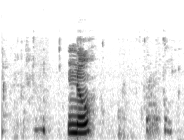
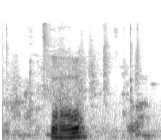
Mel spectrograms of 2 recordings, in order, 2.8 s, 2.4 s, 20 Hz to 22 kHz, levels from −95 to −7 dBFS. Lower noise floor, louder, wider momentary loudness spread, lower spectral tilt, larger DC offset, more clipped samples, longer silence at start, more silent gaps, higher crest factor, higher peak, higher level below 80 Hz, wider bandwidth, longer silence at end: first, -61 dBFS vs -56 dBFS; first, -15 LUFS vs -21 LUFS; about the same, 24 LU vs 26 LU; second, -6 dB/octave vs -10.5 dB/octave; neither; neither; about the same, 0.65 s vs 0.75 s; neither; about the same, 18 dB vs 18 dB; first, -2 dBFS vs -6 dBFS; second, -68 dBFS vs -54 dBFS; about the same, 7.4 kHz vs 7.8 kHz; first, 1.4 s vs 0.35 s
